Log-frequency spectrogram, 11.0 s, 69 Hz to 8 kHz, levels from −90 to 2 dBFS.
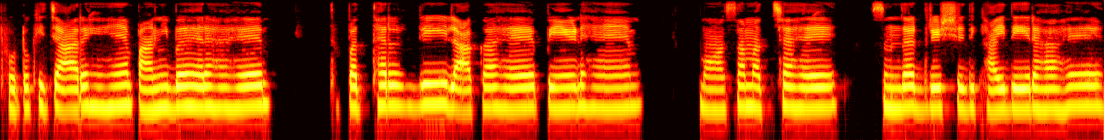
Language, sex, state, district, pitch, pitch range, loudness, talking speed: Hindi, female, Chhattisgarh, Sarguja, 210 Hz, 205-215 Hz, -16 LUFS, 120 wpm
